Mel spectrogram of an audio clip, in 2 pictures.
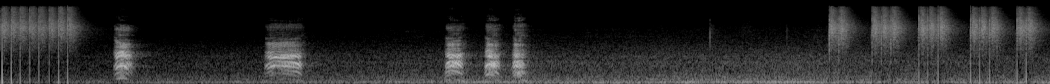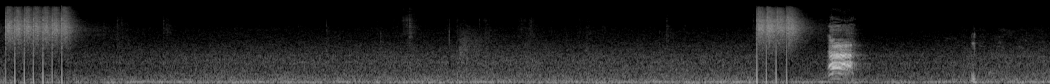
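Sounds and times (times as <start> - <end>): crow cawing: 2.6 - 3.1.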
